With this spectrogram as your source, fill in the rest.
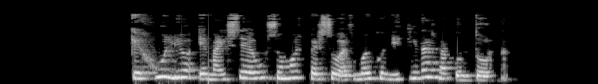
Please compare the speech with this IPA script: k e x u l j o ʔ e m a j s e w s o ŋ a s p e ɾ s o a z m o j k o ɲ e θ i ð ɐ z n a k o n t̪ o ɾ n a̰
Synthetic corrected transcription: k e x u l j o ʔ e m a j s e w s o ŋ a s p e ɾ s o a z m o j k o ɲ e θ i ð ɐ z n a k o n t̪ o ɾ n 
